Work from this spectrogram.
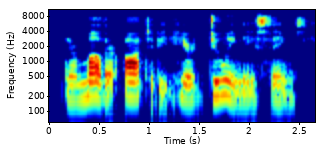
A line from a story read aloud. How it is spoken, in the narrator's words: muttered to himself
